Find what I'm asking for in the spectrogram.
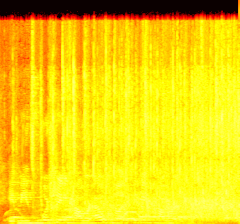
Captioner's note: clapping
